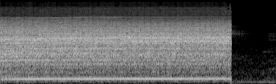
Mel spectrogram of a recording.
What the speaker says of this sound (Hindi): हरा मसाला डाल के दोबारा इसको हम चॉप कर रहे हैं।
